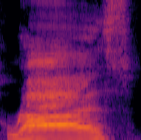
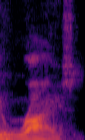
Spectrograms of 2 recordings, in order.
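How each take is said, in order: First: The vowel is drawn out in a Southern drawl. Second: The vowel is short, without a Southern drawl. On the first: "they love to drag out the I" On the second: "They don't say rice"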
